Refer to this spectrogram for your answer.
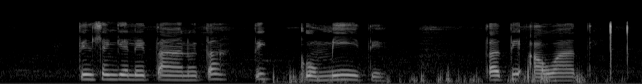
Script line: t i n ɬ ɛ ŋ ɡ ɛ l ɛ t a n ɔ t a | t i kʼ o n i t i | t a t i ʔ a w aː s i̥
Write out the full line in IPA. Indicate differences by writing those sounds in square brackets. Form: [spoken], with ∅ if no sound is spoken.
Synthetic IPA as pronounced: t i n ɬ ɛ ŋ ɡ ɛ l ɛ t a n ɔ t a | t i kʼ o [m] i t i | t a t i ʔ a w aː [t] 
